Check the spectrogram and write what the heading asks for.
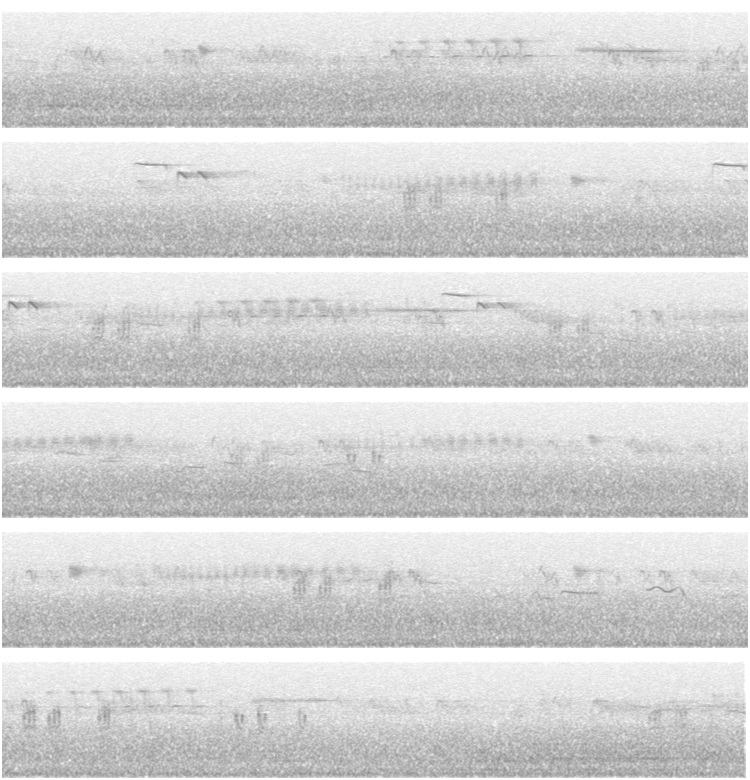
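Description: Quiet ambience of birds chirping and calling, with a few sharper, louder calls standing out in the first half, over faint steady background noise.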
